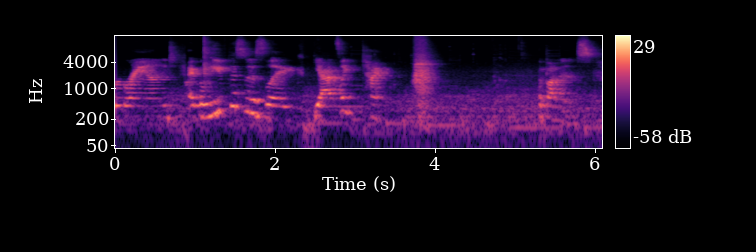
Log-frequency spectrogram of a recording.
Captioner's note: blows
